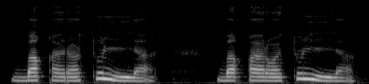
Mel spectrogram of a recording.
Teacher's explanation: So here the condition is we have idgham, merging, but there is no nasalization. So ta, lam, to the ma, tul, baqaratul, lam, alifatha, la, baqaratul, baqaratul. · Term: idgham, meaning merging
